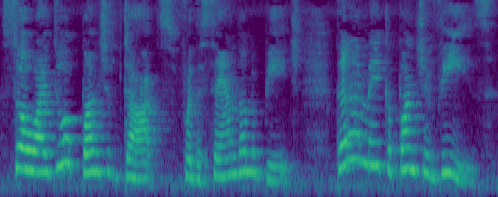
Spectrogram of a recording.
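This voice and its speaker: A woman teacher reading a children's picture book aloud with expressive storybook delivery. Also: high voice, moderate pace. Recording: echoey room.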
